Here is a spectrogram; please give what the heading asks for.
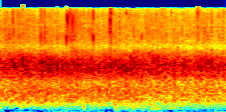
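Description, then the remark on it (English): Steady, dense audience applause for visiting guests, given one more time, fills the whole stretch, a continuous crackle of many hands clapping at an even loudness, with no voices standing out. “And so would you just give them a round of applause one more time?”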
